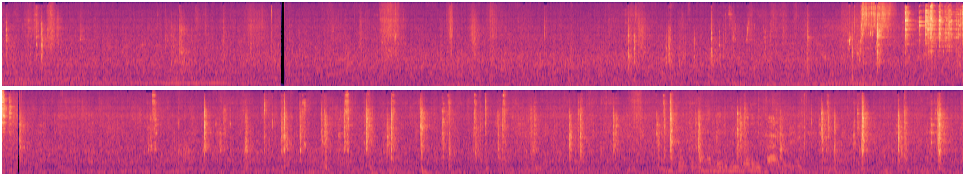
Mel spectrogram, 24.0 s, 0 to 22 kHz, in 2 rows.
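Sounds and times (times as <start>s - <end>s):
hand tools clinking on metal parts: 10.6s - 12.2s.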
